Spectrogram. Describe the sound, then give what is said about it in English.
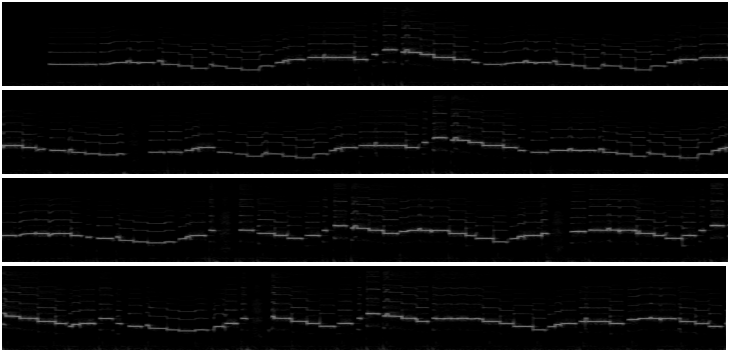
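A lively Irish jig played solo on an Irish tin whistle, a small six-holed pipe, bright, with quick ornamented runs in a bouncing triplet rhythm and barely a pause for breath throughout. “So the Irish tin whistle is, I have heard, it is the oldest of the instruments, going back to Neolithic period of time.”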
